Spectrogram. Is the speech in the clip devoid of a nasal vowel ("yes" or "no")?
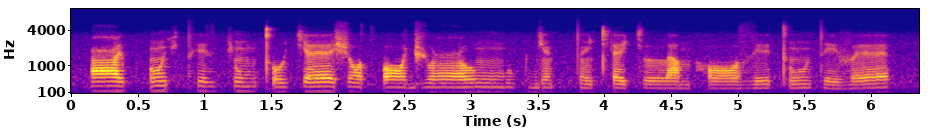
no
